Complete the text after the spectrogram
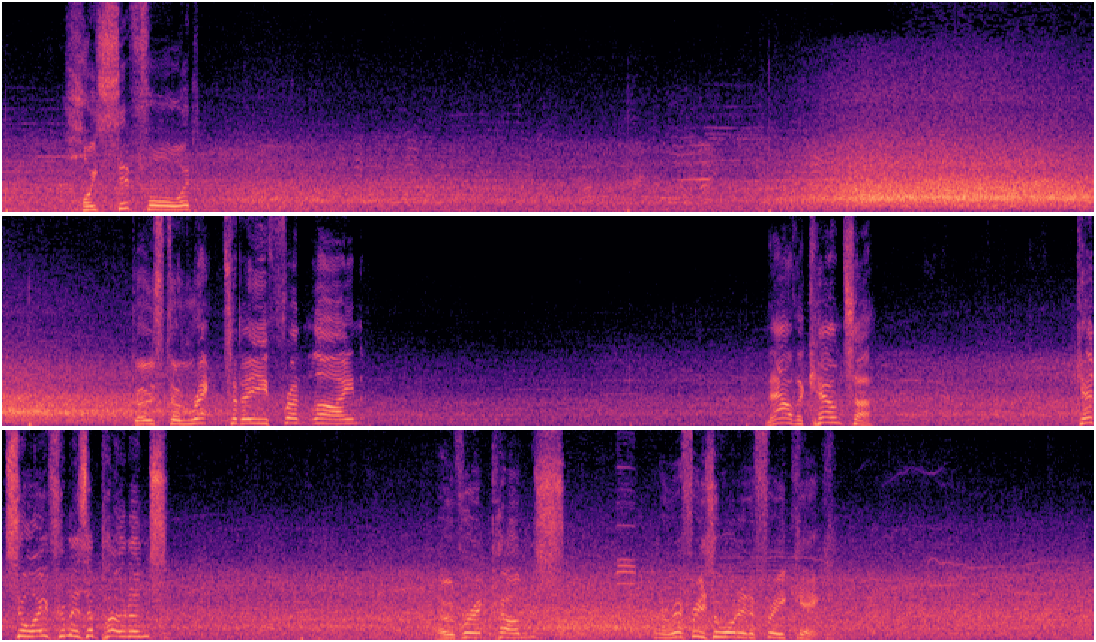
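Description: A stadium crowd murmurs steadily and swells into a roar.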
